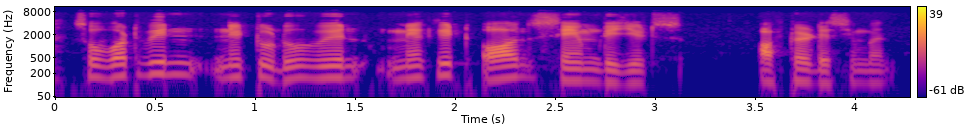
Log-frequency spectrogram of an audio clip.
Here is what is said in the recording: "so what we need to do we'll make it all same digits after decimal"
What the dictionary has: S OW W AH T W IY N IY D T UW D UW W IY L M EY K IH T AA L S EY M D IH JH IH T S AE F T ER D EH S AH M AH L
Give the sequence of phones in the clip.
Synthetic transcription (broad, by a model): S OW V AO T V IY N IY D T UW D UW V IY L M EY K IH T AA N S EY M D IH JH IH T S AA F T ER D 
